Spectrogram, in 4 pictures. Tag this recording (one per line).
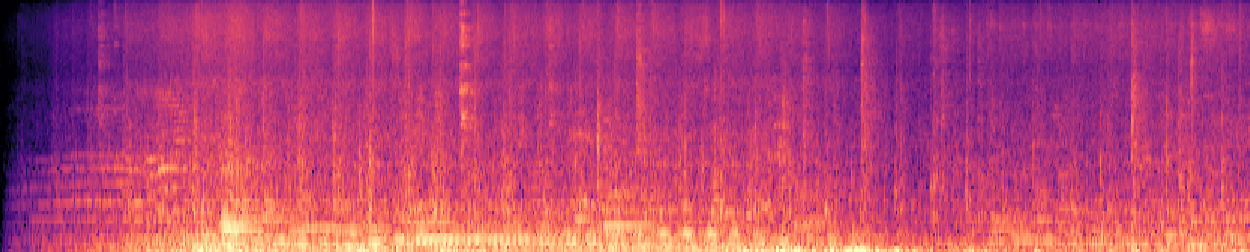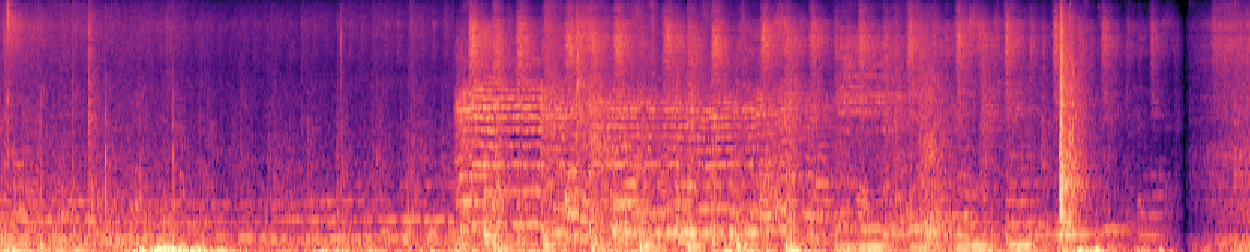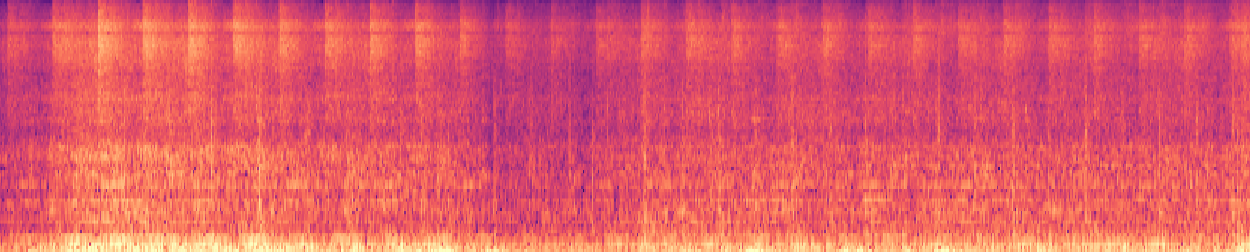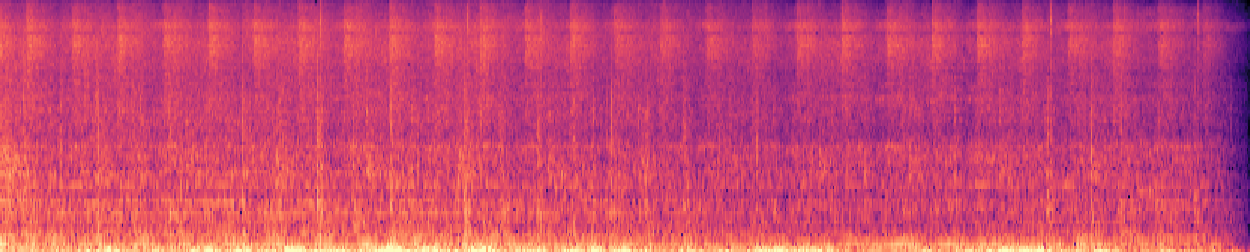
equipment
handhold
indoor
life
sounds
